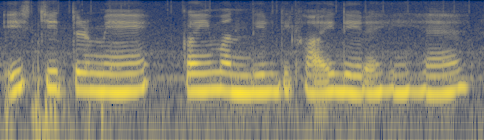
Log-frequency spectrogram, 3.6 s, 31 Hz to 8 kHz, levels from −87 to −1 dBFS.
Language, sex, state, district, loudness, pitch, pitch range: Hindi, female, Uttar Pradesh, Shamli, -14 LUFS, 215 Hz, 210-225 Hz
